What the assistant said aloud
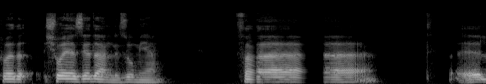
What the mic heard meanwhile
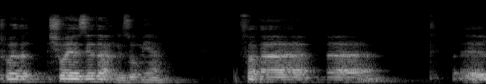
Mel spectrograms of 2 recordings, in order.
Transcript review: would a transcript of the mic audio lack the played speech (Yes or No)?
No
